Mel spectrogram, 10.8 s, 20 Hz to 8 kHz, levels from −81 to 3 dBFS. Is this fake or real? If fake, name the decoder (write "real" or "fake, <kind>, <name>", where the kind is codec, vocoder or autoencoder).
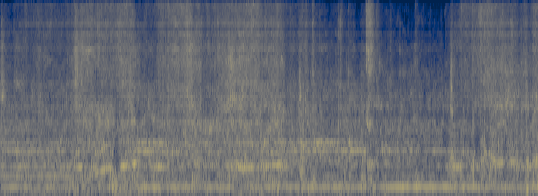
fake, codec, HILCodec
